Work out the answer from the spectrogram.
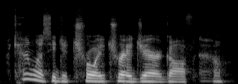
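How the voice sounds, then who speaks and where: A man co-hosting casual sports talk, hoarse and offhand. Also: mid-range voice, brisk, no echo, studio quality. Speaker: co-host.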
